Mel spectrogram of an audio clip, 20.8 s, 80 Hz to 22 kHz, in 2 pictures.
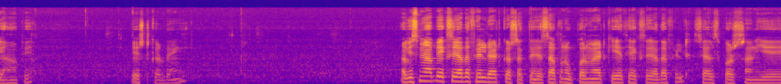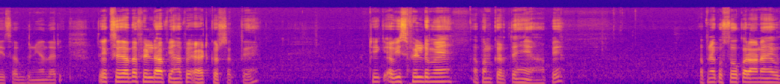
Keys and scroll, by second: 1.2 ctrl+v.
